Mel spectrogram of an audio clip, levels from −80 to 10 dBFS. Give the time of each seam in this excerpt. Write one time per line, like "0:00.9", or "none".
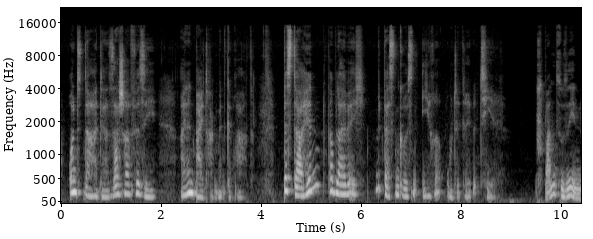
none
